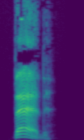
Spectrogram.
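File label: "bed", American English, male; everyone-can-use-english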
